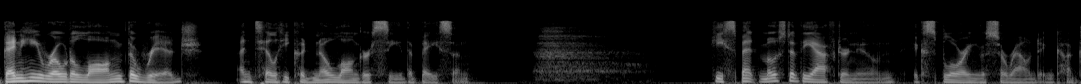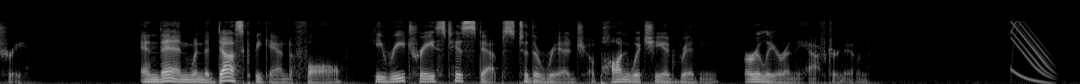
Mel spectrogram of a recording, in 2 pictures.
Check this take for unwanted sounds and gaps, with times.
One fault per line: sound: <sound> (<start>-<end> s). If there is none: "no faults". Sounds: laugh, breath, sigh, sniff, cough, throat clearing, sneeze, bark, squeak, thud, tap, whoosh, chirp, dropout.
sound: sigh (5.3-6.6 s)
sound: chirp (20.9-21.4 s)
